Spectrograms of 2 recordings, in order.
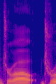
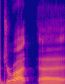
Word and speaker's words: Drouot: there is pathing from Drouot or Drouot. I know Sam, viewer of the channel, said that it could potentially be pronounced either way and that Old French likely pronounces the T.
